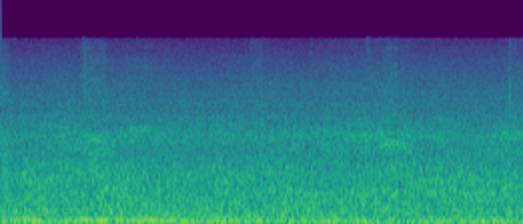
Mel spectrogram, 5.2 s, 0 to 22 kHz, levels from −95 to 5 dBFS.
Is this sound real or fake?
real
